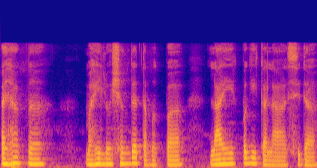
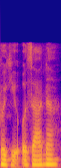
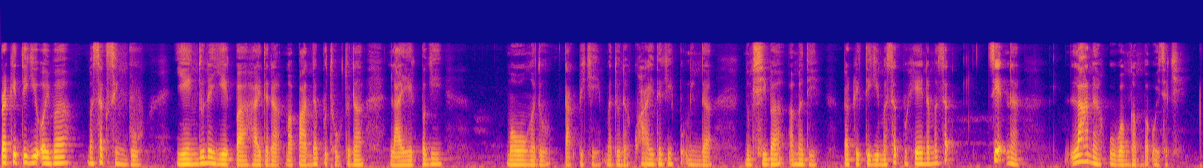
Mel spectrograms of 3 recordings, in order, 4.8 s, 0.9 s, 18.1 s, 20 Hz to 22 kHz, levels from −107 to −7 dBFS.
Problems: constant background noise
